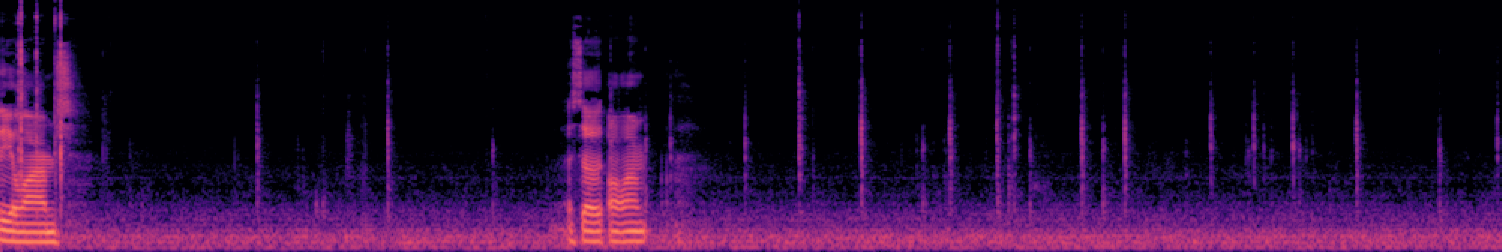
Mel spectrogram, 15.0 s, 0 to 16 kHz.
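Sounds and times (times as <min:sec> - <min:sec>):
plastic buttons clicking: 0:00.0 - 0:00.8.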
